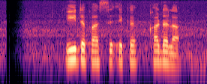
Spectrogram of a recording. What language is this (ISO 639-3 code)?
sin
